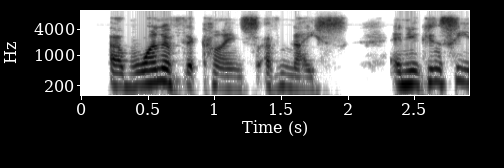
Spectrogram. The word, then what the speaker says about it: gneiss: but a category called nice the g is silent and it's very highly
